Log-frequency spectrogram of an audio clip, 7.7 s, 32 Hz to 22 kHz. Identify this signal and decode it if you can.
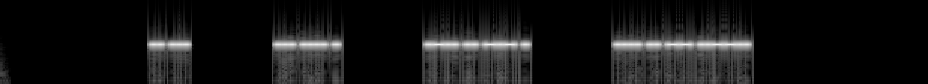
Morse code, heard as a keyed tone, about 46 wpm, 700 Hz. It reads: IS SHE LIKE HIM?
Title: 4x Word-Spacing - Sentences from Top 100 Words - 45wpm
